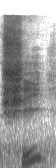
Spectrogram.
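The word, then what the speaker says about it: 四: En japonais, 4 se prononce shi, ce qui est homophone du mot mort.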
